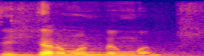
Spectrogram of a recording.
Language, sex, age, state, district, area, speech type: Bodo, male, 60+, Assam, Kokrajhar, rural, spontaneous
